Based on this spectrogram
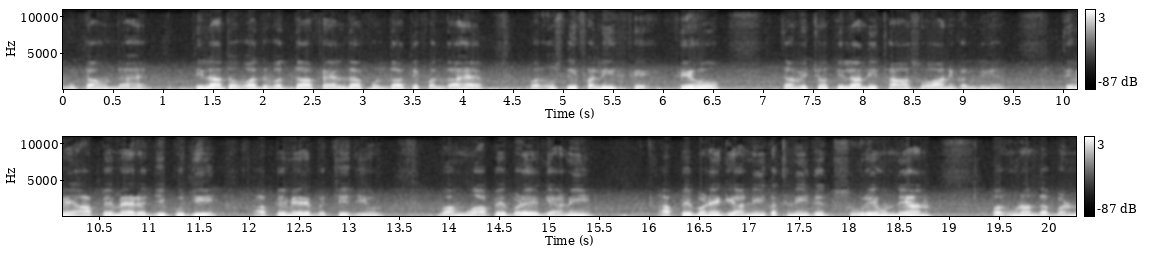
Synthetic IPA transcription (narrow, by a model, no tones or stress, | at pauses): buʈːaːɦʊnd̪aːɦɛː | t̪ɪlãːt̪õːʋəd̪ʋəd̪ːaːpʰɛːld̪aːpʰʊld̪aːt̪eːpʰəld̪aːɦɛːpəɾʊsd̪iːpʰəliːpʰeːɦoː | t̪ãːʋɪt͡ʃõːt̪ɪlãːd̪iːt̪ʰãːsʊaːnɪkəld̪iːɦɛː | t̪ɪʋẽːaːpẽːmɛ̃ːɾəd͡ʒiːpuːd͡ʒiː | aːpẽːmeːɾeːbətːʃeːd͡ʒiːoːn | ʋãːŋɡũːaːpeːbəɽeːɡɪjaːniː | a̰ːpeːbəɽeːɡɪjaːniːkət̪ʰniːt̪eːsuːɾeːɦʊ̃nd̪eːɦən | pəɾʊnãːd̪aːbəɳ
